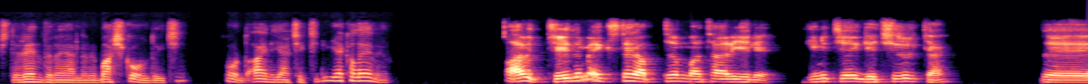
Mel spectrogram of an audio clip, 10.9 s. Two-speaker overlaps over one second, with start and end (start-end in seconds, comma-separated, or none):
none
